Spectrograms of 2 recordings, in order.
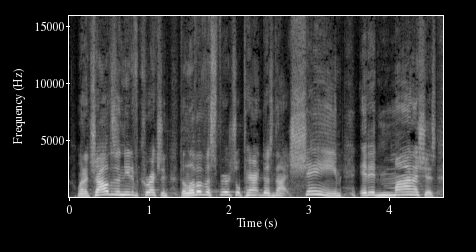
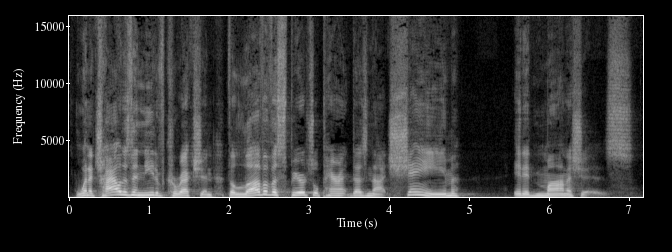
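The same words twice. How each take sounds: First: Put-on fast, lifted run-through of "When a child is in need of correction"; quick restatement. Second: Deliberate reading. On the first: Pastor restates the principle quickly and higher, a brisk recap. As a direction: rattle it off briskly the second time. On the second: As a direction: weigh each word, slowing at the end. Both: Shown as a demonstration. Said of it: "repeated faster".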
